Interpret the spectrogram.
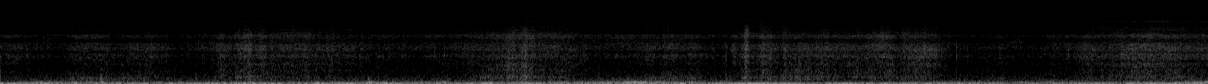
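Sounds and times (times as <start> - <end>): snowboards sliding on snow: 0.0 - 12.0.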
